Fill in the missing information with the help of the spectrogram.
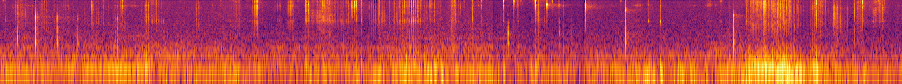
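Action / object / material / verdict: scrape / stainless steel wristwatch with metal mesh strap / stainless steel / none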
